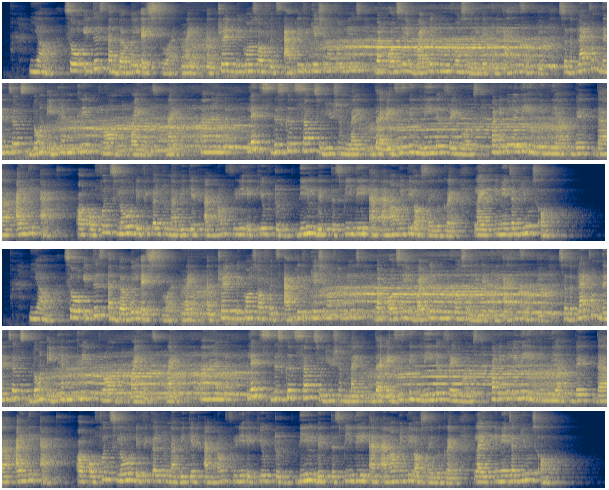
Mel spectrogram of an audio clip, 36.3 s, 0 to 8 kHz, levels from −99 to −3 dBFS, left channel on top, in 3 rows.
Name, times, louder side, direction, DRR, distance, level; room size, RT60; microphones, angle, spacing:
voice 1, 0.5-1.0 1.2-25.2 25.7-35.1, equal, 20° right, -1 dB, 1.8 m, -25 dB
sound 1, 3.6-5.4 5.6-11.3 12.0-17.7 18.7-23.4, equal, 50° right, 2.0 m, -26 dB
13.5 x 5.4 x 5.9 m, 1.1 s
head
